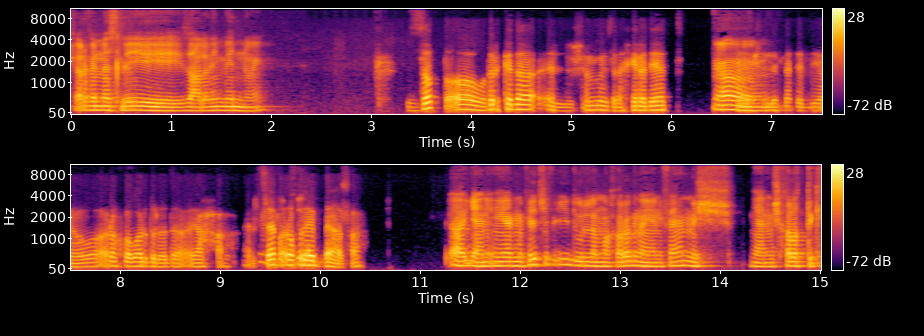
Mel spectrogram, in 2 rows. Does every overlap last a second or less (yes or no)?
yes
